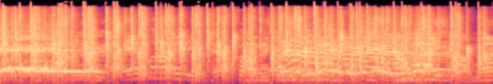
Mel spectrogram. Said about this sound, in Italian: Applausi.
